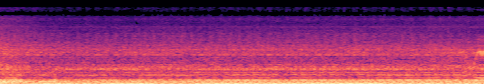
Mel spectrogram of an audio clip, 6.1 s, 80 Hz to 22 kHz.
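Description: A 1967 Chevrolet Camaro engine idles at about 1,000 RPM while warming up, a loud, steady close-up rumble with an even low throb that holds throughout.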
